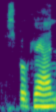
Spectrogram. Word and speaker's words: Spokane: deep real deep up there Spokane Washington right Spokane yeah oh is that that's how it's pronounced Spokane yeah well that's how what we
